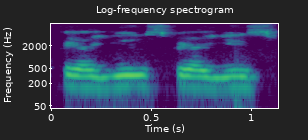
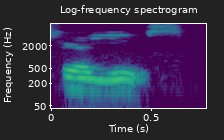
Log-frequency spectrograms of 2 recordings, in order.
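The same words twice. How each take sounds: First: Softly. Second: Trailing off almost to nothing; very soft, fading out. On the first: Repeating legal phrase, voice fading. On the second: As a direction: let it fade away to a hush. Last repeat, fading out. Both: Acted.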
